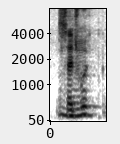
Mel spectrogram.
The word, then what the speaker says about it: Sedgwick: Sedgwick, am I saying it right? – Yeah.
